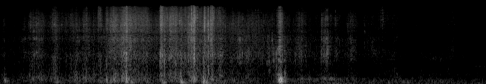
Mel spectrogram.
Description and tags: Jumping from a Hill.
